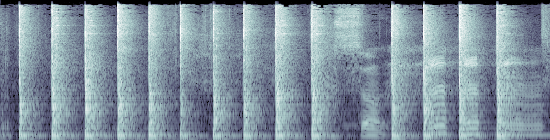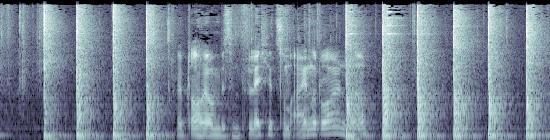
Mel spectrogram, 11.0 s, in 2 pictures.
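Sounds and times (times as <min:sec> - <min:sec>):
mallet pounding chicken meat flat: 0:00.0 - 0:05.3, 0:05.9 - 0:07.2, 0:08.9 - 0:10.9
speech: 0:03.6 - 0:05.6, 0:07.2 - 0:09.6.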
